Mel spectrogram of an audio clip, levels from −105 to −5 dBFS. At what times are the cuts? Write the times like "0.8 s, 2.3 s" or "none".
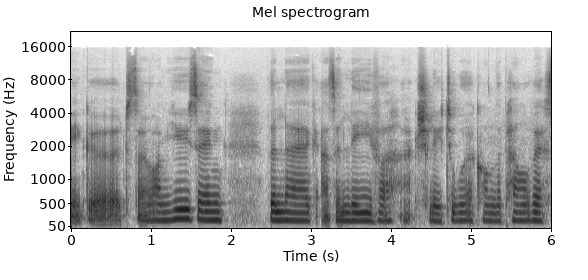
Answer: none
